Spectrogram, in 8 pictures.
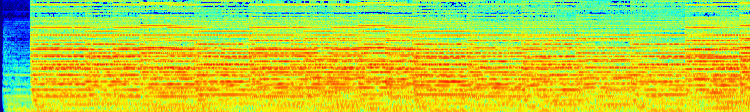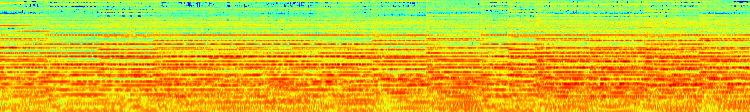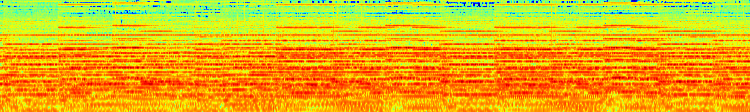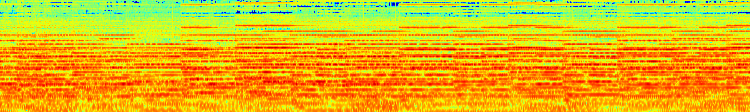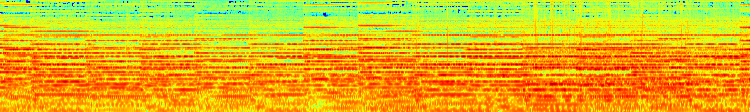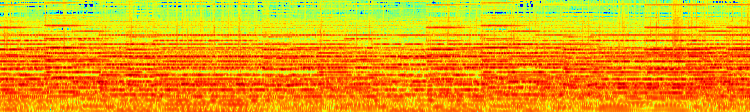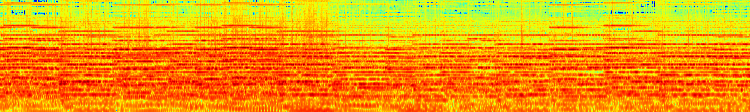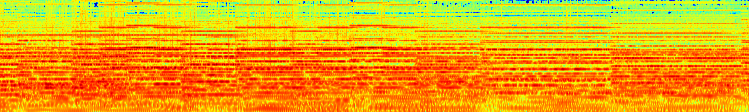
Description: Voicing/Instrumentation: SSATB , Organ/Organ Accompaniment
